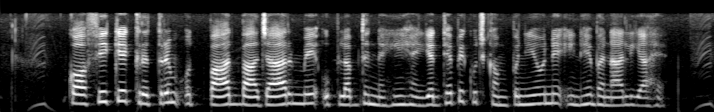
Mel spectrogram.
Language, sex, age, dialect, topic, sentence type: Hindi, female, 25-30, Garhwali, agriculture, statement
